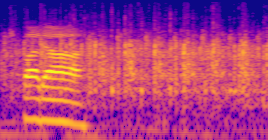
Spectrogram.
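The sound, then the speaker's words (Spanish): Audience applause breaks out at a public speech right after a short spoken phrase, settling into steady, dense clapping that continues to the end. “Pido un fuerte aplauso también”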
